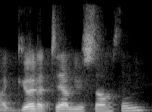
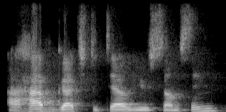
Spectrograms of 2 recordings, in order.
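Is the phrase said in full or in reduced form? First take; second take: reduced; full. First: Have is dropped and got to becomes gotta. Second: Every word is said fully and separately.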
